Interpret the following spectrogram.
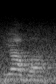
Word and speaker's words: Yava: So how you pronounce this? Yava. Yava.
